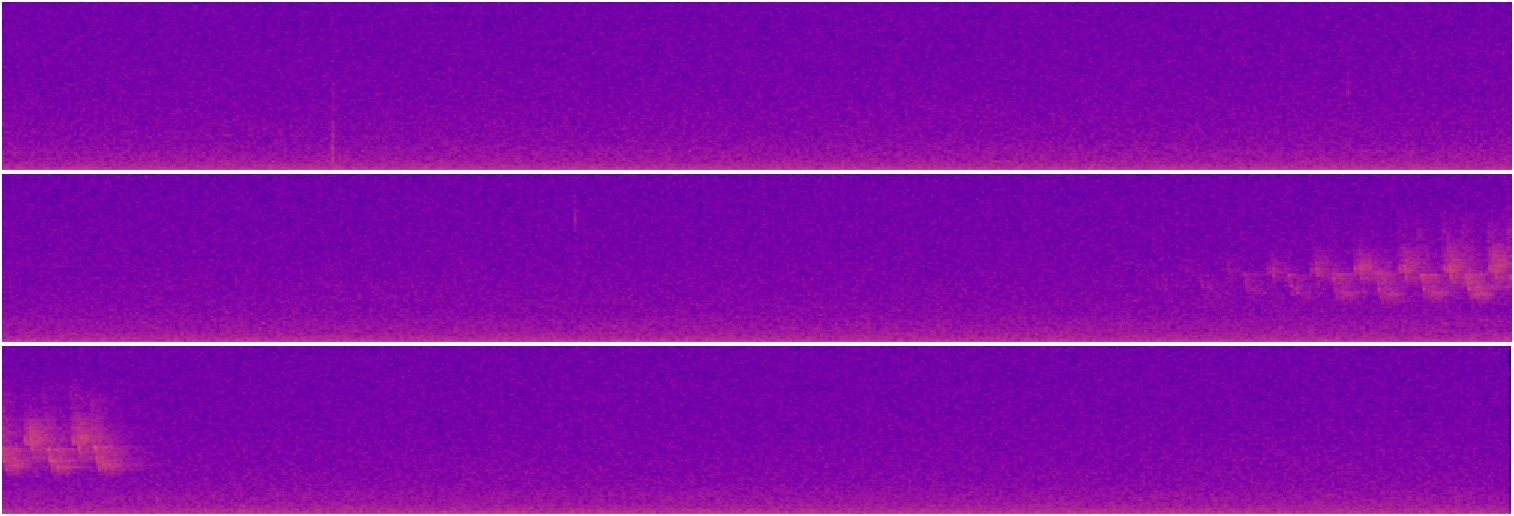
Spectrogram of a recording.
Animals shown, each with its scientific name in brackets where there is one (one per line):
Ovenbird (Seiurus aurocapilla)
